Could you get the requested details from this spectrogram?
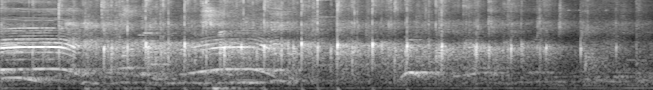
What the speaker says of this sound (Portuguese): Quem crê, diga amém, dê um aplauso.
